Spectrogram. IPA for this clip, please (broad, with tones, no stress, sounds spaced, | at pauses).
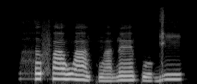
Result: h ə˦ f ã˦ w ã˦˨ kʷ ã˨ ɗ ɛ̃˧ p u˨ ɡ i˦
